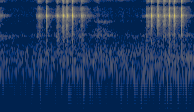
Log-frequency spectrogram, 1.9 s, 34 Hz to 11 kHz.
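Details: Refurbished Plomb 5249 ratchet, believed over 60–70 years old, after cleaning and reassembly with new screws: two crisp runs of evenly spaced sharp clicks with no grinding; normal, healthy ratchet clicking.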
